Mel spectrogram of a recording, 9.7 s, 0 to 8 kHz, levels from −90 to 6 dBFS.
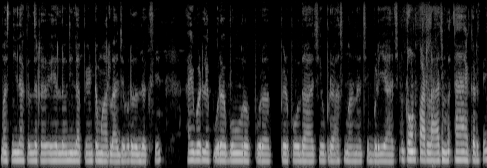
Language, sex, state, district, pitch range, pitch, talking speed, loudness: Halbi, male, Chhattisgarh, Bastar, 130-140 Hz, 135 Hz, 50 wpm, -26 LUFS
